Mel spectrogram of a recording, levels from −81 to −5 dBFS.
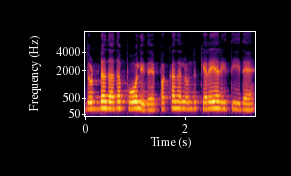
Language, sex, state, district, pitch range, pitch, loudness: Kannada, female, Karnataka, Bangalore, 180-195 Hz, 185 Hz, -17 LUFS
